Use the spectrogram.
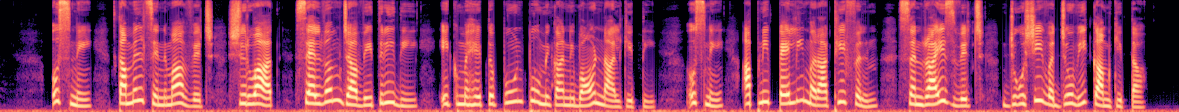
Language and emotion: Punjabi, neutral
